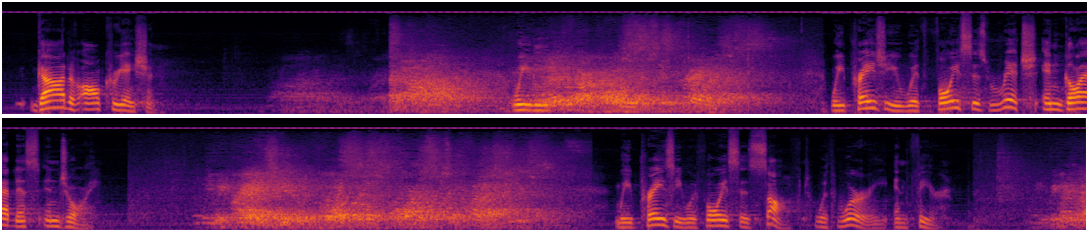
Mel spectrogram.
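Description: A man reads aloud calmly through a microphone in a large echoing room.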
